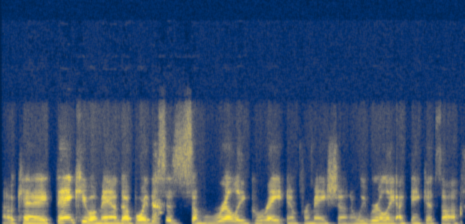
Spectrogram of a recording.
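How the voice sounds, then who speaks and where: A woman with a very low voice hosts an online session from a video call. She speaks haltingly, with fillers and restarts. The audio is dull and lo-fi. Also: steady tone. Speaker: host.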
